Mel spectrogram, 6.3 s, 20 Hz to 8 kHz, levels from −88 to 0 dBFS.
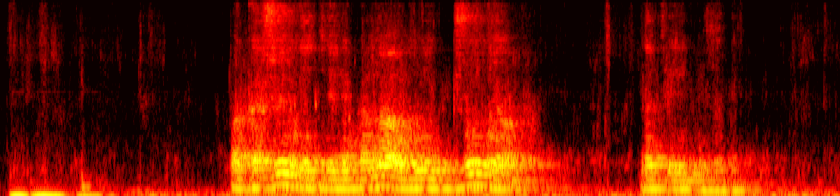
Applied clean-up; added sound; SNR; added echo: neural separator model SepFormer DNS4.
